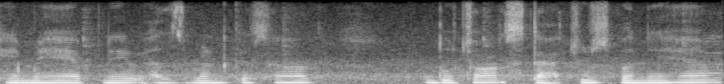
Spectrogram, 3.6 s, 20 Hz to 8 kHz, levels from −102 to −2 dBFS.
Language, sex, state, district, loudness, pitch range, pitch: Hindi, female, Bihar, Katihar, -17 LUFS, 195-210 Hz, 205 Hz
